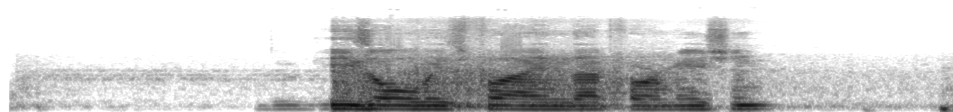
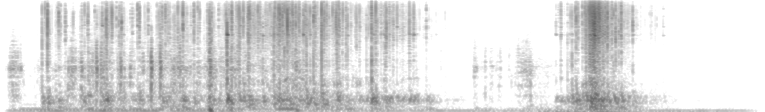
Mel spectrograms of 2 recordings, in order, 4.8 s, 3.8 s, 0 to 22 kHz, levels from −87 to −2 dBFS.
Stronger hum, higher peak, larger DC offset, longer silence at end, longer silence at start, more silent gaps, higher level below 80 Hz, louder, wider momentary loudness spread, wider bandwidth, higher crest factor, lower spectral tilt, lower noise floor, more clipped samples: neither; about the same, -2 dBFS vs -4 dBFS; neither; second, 0 s vs 0.6 s; first, 1.4 s vs 0.05 s; neither; first, -52 dBFS vs -60 dBFS; first, -14 LUFS vs -34 LUFS; second, 8 LU vs 17 LU; second, 10.5 kHz vs over 20 kHz; second, 16 dB vs 34 dB; first, -7 dB/octave vs -1 dB/octave; second, -58 dBFS vs -68 dBFS; neither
